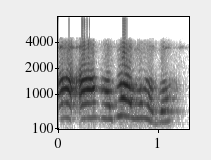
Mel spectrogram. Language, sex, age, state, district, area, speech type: Assamese, female, 18-30, Assam, Nalbari, rural, conversation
